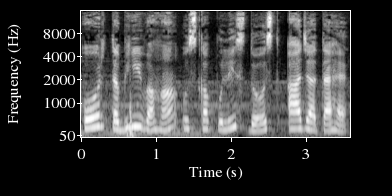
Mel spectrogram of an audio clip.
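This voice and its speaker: A woman tells a scripted story for children in a slightly high voice. She addresses listeners directly as she narrates, with music underneath. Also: slow pace. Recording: music behind the voice.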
